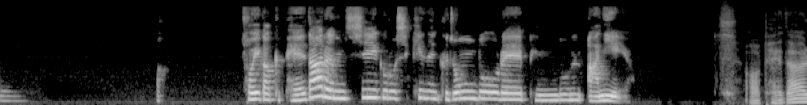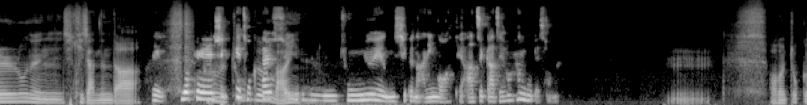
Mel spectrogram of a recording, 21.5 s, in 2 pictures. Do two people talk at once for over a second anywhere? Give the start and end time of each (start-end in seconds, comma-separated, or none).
13.4-14.8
